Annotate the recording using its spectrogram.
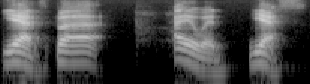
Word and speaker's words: Eowyn: Eowyn.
